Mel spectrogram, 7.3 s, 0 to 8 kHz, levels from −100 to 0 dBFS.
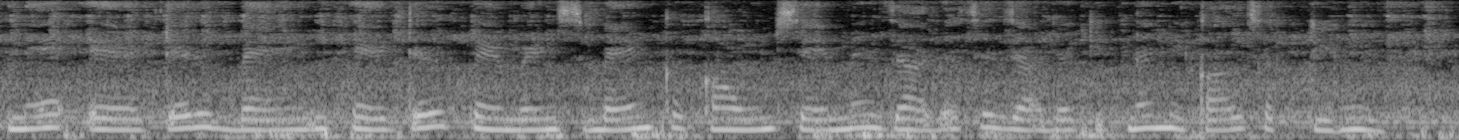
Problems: constant background noise, low volume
